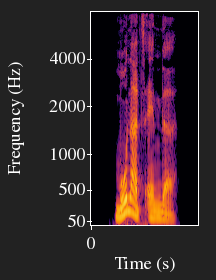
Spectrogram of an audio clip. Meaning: end of month, end of the month
- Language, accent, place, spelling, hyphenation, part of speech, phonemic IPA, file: German, Germany, Berlin, Monatsende, Mo‧nats‧en‧de, noun, /ˈmoːnat͜sˌɛndə/, De-Monatsende.ogg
